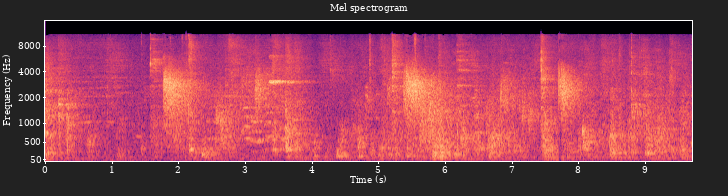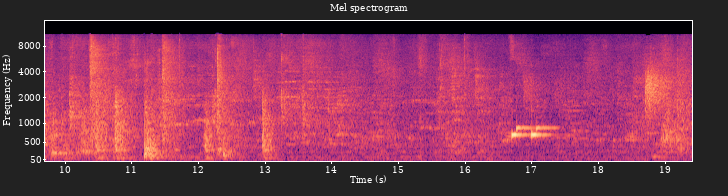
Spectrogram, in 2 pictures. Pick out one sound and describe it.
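Billiard balls clack together as they are gathered and racked.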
